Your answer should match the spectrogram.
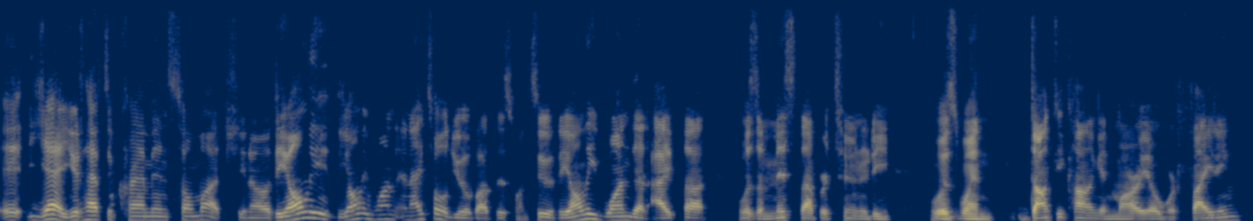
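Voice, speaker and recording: A man co-hosting a podcast, chatting casually about movies in a measured, halting, conversational way. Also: fairly low pitch. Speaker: podcast co-host.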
